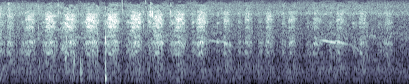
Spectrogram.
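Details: Arrow-marked Babblers in the African bush at sunset, gathering in a tree near a moving predator, give harsh, raspy chattering notes about two per second, with a few thin whistles against steady background hiss.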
